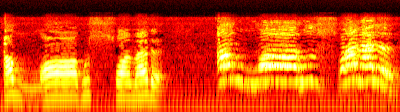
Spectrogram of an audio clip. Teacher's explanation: اب دال کے اوپر پیش ہے، آیت ختم ہونے کی وجہ ساکن کریں گے اور سکون کی وجہ سے صفت قلقلہ ادا ہوگی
